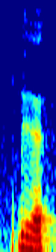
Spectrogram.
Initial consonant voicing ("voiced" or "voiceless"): voiced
